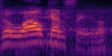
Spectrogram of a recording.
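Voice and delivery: slow, English-accented reading of the name; English-style pronunciation. Shown as a demonstration. Host repeating the guide's version, slow English accent. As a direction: draw the name out with English vowels. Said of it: "hanno messo la pronuncia".

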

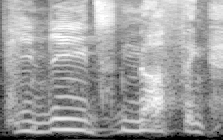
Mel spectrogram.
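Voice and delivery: normal talking voice

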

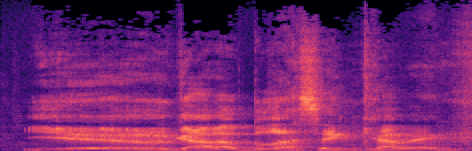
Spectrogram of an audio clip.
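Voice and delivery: slow, knowing promise. Acted. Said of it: "I'm like".

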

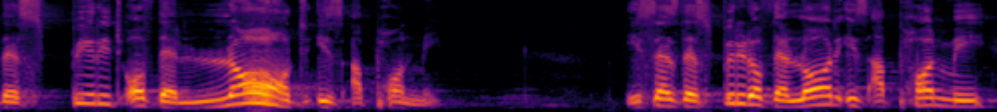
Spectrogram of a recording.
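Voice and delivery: ringing pulpit recitation, building in pitch; preached scripture declaration. Real, not acted. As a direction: declare the verse to the congregation.

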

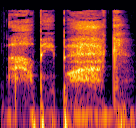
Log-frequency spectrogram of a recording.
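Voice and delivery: slow, unvoiced whisper; close whisper. Agent leans close to hooded prisoner, slow secretive whisper. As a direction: whisper it right into someone's ear. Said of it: "get really close to the side of Carl's face".

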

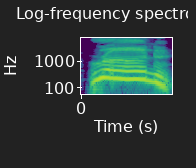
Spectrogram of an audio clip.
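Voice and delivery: high, loud urgent cry; shouted warning. Acted. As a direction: yell at her to flee. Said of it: "he called".

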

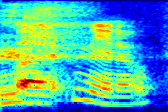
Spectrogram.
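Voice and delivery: ordinary talk, nothing marked

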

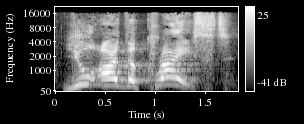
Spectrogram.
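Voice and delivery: Peter's awed declaration; declaring. Retold or imitated. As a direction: proclaim it with awe. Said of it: "his inflection in his voice was like that".

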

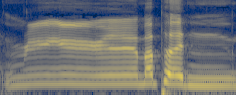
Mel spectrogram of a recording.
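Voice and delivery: mumbly celebrity impression with a drawn-out hum; Bill Cosby. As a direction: hum into a mock comedian's catchphrase. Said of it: "a real Cosby".

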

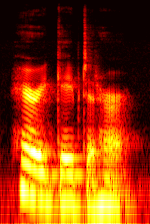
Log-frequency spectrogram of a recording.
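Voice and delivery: ordinary delivery, nothing marked

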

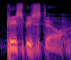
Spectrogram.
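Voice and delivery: low, soft, unhurried rebuke; calm command. Retold or imitated. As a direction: still the storm with quiet authority. Jesus calms the storm.

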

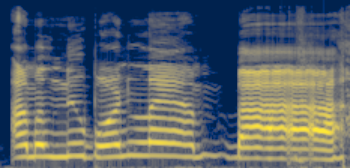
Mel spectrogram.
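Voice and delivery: high, slow, loud mock wail; hammed-up squeal. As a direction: stretch it out into a lamb's bleat. Retold defensive joke with bleat.

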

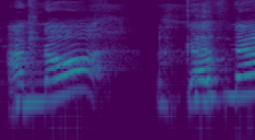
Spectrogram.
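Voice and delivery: put-on high, loud joke Cockney accent; mock Cockney. Host playing a Brit who thinks the accent is easy, mock Cockney. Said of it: "in a Cockney accent".

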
